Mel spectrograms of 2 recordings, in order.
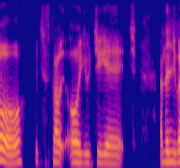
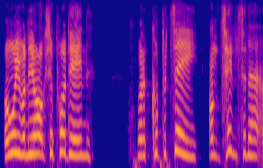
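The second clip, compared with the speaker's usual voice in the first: higher, hammed-up Yorkshire accent; mock Yorkshire accent; 7 semitones higher, 4 dB louder than usual. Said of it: "If you're from Yorkshire".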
